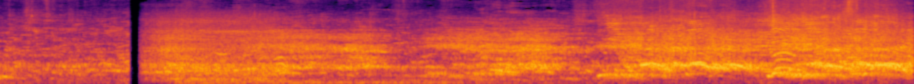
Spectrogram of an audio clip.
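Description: A huge stadium crowd cheers and roars in a wide open space.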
